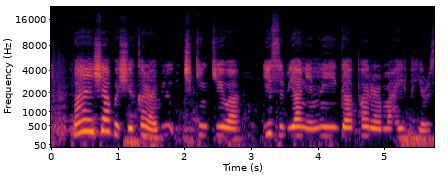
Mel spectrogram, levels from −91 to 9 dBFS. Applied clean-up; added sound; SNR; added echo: classical method Wiener filter.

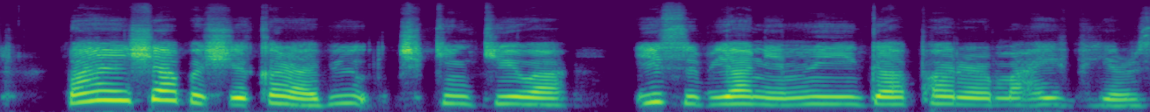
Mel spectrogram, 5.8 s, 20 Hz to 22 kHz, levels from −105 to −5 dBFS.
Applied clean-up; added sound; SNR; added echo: neural mask model Resemble Enhance denoiser.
